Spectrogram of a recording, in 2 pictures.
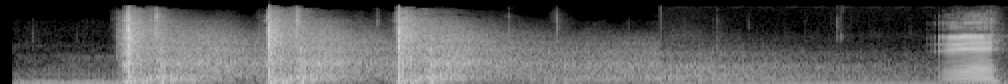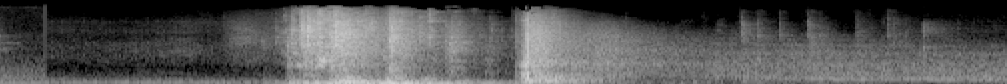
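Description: Rifle shots ring out loudly outdoors, echoing off the hills.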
